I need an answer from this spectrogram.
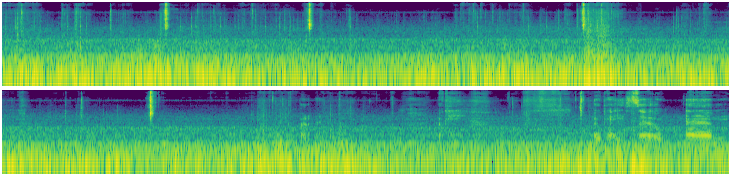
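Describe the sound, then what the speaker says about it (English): A small Toyota Yaris heard from inside while driving on the road, a steady low engine and road rumble running throughout, with a person talking over it. "It's a little Toyota Yaris car."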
